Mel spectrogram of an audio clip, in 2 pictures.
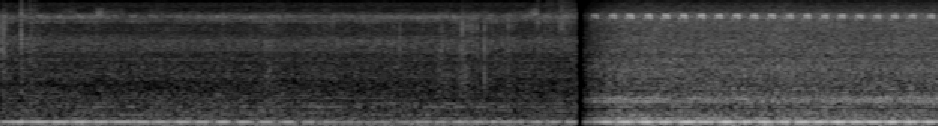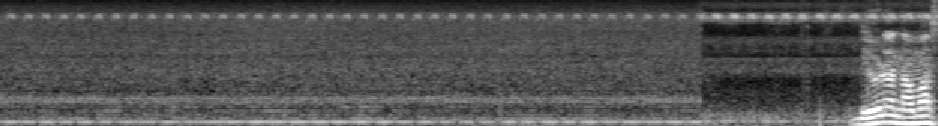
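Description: Crickets chirping in a fast, even pulse, over a steady low hum. Both get louder at a cut about four seconds in.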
